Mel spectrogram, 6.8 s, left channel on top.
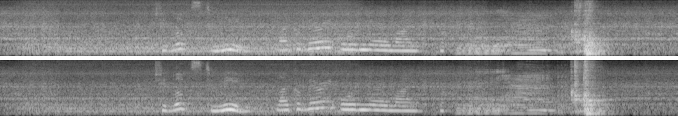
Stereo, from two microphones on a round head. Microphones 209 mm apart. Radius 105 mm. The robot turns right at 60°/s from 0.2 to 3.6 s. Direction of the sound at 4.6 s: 85° right.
